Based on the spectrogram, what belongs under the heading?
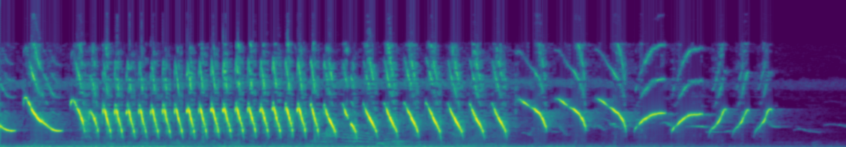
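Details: Canary performing an extended rolling song meant for tutoring other birds: a fast, even trill of repeated notes running several seconds, then slower descending whistled swoops before it stops abruptly; faint low background hum.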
